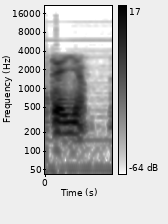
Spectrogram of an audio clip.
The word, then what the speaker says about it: Teil: Bonsoir, oui, alors tout d'abord merci de me recevoir sur Radio Anguin, et mon nom est bien Julien Tay, voilà, et bonsoir à tous les auditeurs.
